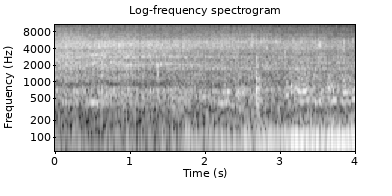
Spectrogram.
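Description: Rice soaked in green coriander juice sizzles and fries steadily in a pan, poured in along with its juice, making a continuous hissing crackle with faint stirring scrapes throughout.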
